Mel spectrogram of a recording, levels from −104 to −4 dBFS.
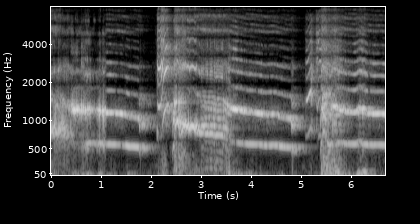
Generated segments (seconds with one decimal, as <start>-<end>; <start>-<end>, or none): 0.0-1.1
